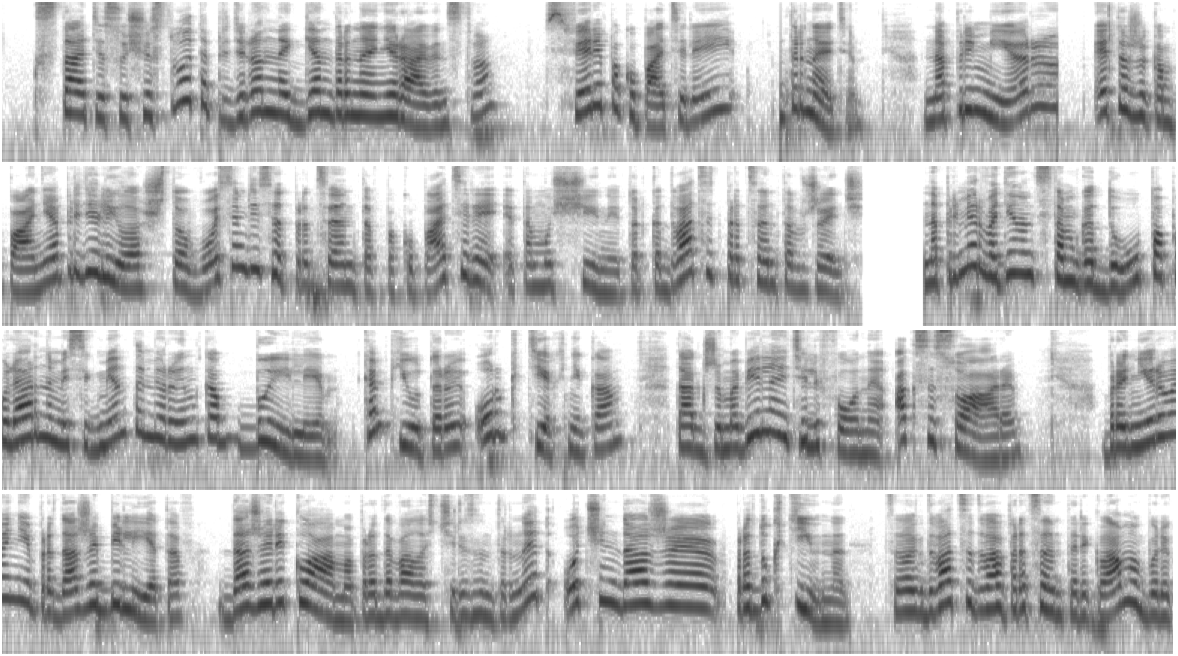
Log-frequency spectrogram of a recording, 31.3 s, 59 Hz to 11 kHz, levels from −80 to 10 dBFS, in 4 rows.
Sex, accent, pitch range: female, native, 215-295 Hz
